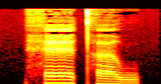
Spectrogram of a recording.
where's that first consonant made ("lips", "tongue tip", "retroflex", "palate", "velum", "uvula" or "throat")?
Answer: throat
